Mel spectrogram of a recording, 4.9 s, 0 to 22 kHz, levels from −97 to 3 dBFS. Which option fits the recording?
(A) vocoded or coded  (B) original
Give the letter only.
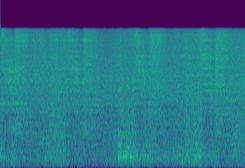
B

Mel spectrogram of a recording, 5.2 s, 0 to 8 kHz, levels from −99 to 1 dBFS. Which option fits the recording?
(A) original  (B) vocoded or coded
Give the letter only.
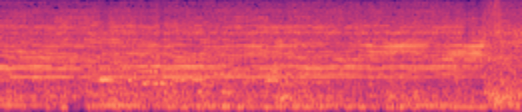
A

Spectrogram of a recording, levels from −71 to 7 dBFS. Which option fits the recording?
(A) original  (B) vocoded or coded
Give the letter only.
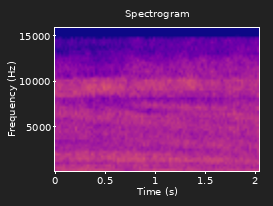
B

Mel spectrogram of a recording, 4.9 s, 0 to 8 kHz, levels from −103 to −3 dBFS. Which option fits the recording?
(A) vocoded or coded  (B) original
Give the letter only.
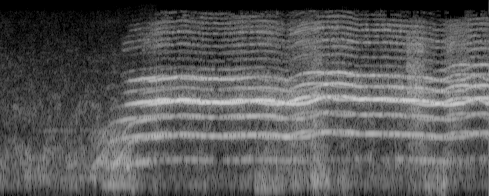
B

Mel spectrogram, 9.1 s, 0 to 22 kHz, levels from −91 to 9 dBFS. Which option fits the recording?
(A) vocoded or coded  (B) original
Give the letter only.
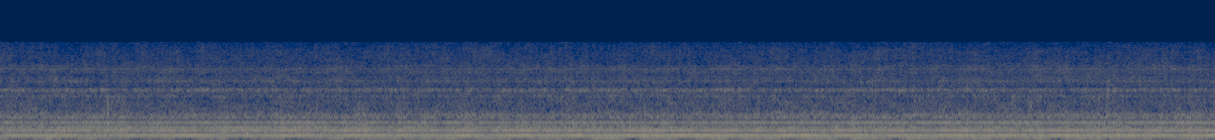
A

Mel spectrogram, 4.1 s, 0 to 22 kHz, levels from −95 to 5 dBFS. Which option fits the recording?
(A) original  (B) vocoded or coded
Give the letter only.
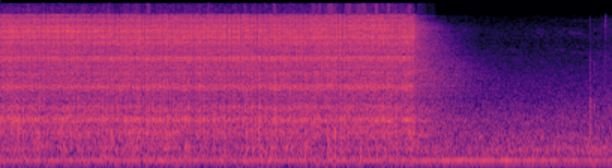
B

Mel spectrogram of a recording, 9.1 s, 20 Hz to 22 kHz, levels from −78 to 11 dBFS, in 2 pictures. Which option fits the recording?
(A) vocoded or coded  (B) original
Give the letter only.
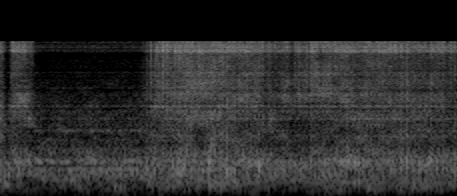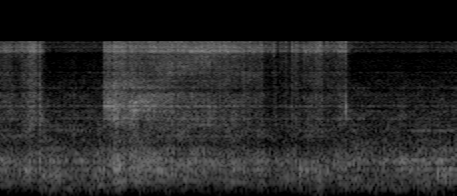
A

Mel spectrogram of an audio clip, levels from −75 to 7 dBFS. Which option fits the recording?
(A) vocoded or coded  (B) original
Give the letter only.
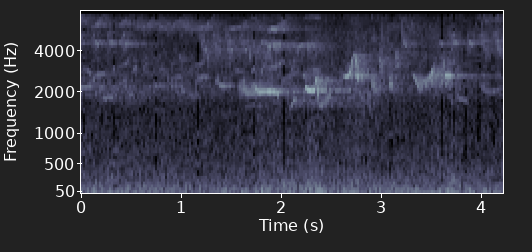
B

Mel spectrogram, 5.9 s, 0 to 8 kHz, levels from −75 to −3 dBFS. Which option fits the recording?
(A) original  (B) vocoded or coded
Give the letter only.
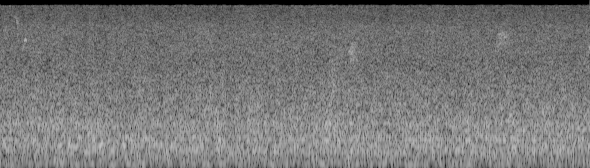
B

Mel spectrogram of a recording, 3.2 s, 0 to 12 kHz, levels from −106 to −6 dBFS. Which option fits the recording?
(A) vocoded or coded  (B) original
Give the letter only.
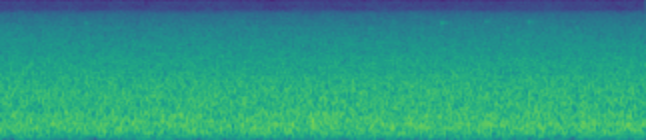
B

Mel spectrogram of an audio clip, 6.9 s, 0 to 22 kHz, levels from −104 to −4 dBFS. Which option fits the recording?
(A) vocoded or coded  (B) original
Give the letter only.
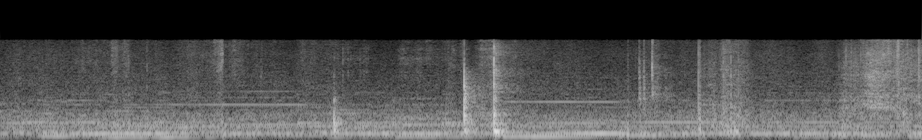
B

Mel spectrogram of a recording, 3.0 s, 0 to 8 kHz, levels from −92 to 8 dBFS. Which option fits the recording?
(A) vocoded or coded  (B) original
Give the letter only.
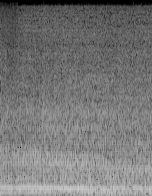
A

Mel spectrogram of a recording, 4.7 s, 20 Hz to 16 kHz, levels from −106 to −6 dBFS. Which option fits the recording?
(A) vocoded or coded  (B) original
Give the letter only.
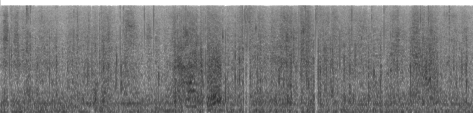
B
